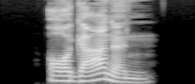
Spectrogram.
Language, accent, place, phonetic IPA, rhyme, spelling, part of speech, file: German, Germany, Berlin, [ɔʁˈɡaːnən], -aːnən, Organen, noun, De-Organen.ogg
- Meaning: dative plural of Organ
